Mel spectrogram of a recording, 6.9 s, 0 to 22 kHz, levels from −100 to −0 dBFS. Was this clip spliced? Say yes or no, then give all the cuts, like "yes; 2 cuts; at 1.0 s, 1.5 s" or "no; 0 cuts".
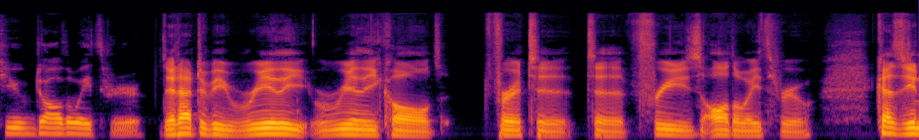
yes; 1 cut; at 1.1 s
